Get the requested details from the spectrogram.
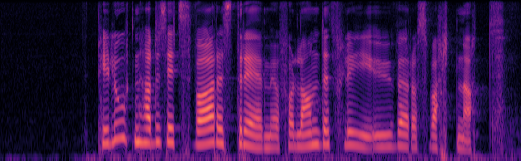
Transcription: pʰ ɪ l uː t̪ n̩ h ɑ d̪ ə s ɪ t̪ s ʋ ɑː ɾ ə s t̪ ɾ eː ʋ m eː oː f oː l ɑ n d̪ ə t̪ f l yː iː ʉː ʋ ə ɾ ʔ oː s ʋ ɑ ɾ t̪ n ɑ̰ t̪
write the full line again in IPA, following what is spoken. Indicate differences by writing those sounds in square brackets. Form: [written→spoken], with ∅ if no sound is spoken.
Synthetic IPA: pʰ ɪ l uː t̪ n̩ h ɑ d̪ ə s ɪ t̪ s ʋ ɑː ɾ ə s t̪ ɾ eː ʋ m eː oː f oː l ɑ n d̪ ə t̪ f l yː iː ʉː ʋ ə ɾ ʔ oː s ʋ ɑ ɾ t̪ n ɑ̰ t̪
